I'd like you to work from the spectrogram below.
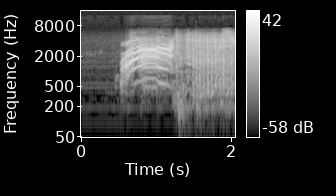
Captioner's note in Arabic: صيحات البومة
